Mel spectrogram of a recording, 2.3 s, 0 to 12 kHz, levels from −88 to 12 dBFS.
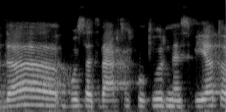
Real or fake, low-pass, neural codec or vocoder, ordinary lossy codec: real; 7.2 kHz; none; Opus, 32 kbps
